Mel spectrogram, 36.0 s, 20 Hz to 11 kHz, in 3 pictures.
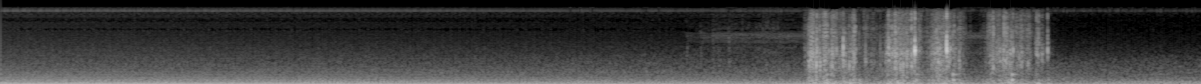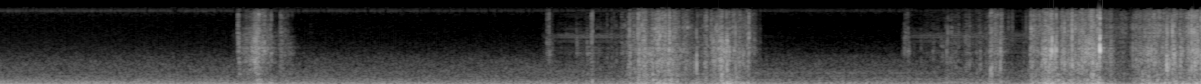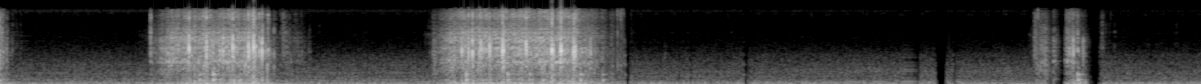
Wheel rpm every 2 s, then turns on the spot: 0, 0, 0, 0, 10, 10, 0, 10, 0, 10, 0, 20, 40, 20, 60, 0, 0, 0.
8-10 18-20 22-24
